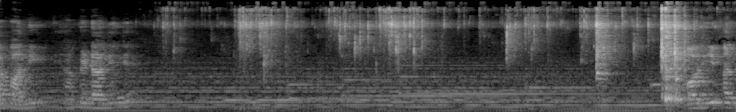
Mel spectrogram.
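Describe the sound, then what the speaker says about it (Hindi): Water is poured through a filter cloth in a Jain water-straining ritual, a continuous trickling and splashing with a brief louder gush near the end, and a voice speaks faintly underneath. "दोबारा पानी यहाँ पे डालेंगे"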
